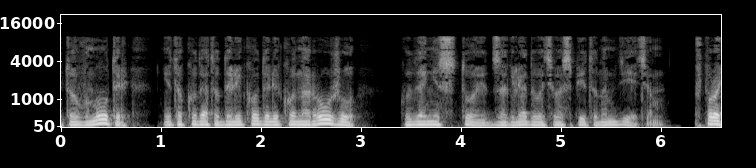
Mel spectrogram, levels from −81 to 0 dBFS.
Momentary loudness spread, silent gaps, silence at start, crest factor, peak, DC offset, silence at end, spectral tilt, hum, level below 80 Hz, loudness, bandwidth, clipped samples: 12 LU; 3.25-3.38 s, 6.20-6.32 s; 0.05 s; 16 dB; -2 dBFS; under 0.1%; 0 s; -6.5 dB/octave; none; -36 dBFS; -19 LUFS; 10 kHz; under 0.1%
